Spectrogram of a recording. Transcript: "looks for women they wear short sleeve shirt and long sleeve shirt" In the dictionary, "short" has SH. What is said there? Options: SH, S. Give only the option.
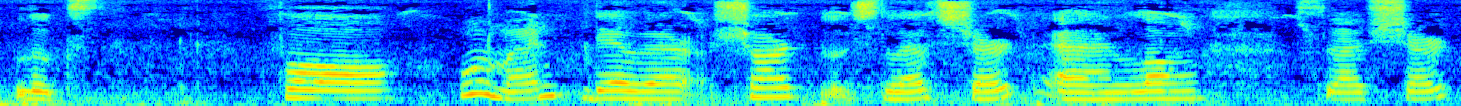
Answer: SH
